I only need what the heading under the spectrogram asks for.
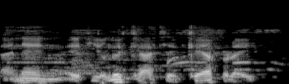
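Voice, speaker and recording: Through noticeable background noise, a man's speech comes at a moderate pace. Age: 60s. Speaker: homeless vlogger. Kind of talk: personal video diary. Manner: halting.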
